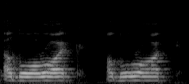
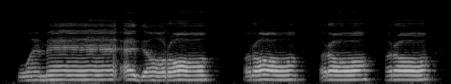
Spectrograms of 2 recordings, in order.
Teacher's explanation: بنطق الراء وشفتيني في وضع الانبساط الطبيعي، مفيش فيهم أي اتجاه للضم خالص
